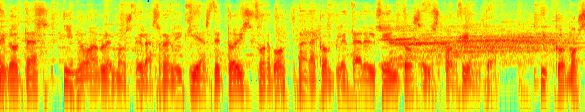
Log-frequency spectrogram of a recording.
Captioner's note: scream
